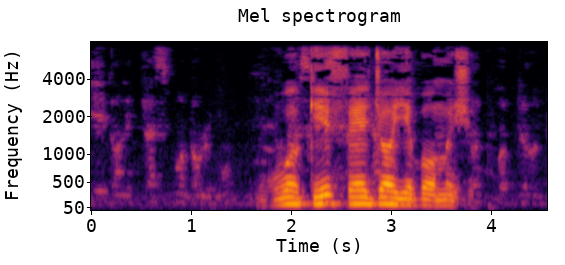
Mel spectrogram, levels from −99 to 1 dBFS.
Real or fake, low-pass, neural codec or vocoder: real; 7.2 kHz; none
